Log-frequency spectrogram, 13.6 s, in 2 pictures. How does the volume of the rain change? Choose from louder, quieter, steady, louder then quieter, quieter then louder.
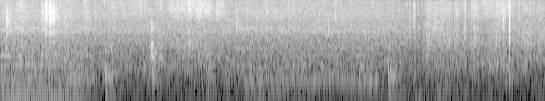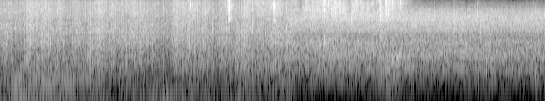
steady.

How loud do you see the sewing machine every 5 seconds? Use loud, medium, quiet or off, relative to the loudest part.
loud, medium, off.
